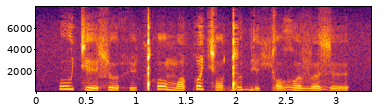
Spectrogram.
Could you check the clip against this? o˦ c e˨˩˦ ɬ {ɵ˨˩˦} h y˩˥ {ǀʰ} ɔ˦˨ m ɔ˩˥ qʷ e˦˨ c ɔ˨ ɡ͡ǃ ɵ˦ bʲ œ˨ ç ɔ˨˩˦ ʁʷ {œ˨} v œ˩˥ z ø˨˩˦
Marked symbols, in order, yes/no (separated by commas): yes, no, yes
